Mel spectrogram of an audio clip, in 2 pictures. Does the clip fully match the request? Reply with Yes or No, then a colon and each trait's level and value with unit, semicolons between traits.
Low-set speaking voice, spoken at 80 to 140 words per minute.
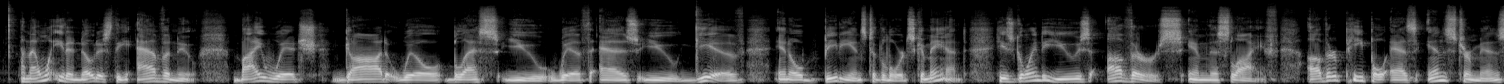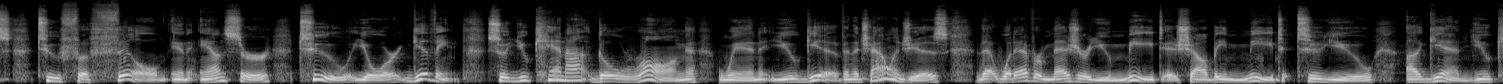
Yes: low, 125 Hz; slow, 135 wpm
